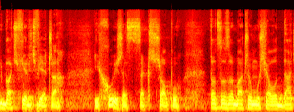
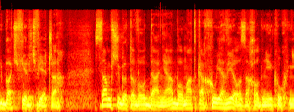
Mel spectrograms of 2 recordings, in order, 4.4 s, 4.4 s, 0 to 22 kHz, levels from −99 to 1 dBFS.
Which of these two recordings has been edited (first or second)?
first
